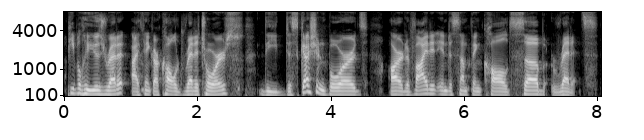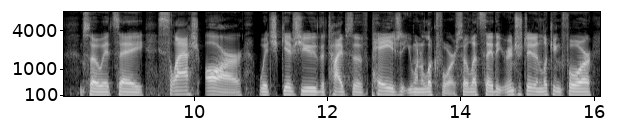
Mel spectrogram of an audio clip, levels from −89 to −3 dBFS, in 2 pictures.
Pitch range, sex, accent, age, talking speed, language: 105-130 Hz, male, American, 40-59, 170 wpm, English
